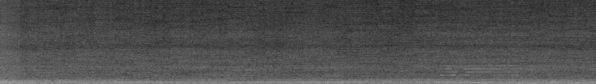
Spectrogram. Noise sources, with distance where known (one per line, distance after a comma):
car horn, far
